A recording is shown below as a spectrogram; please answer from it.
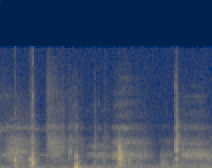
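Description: Laughter tailing off into a few short breathy exhales and sniffs through the nose, spaced about half a second apart.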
